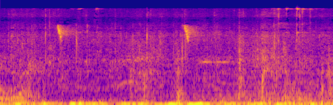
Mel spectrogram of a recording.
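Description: Quiet outdoor background: a steady low rumble with a few faint, short, high-pitched chirps scattered through it.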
